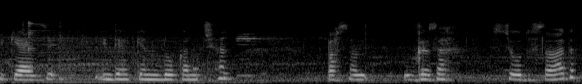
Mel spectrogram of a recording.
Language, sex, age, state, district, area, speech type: Kashmiri, female, 45-60, Jammu and Kashmir, Bandipora, rural, spontaneous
